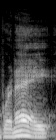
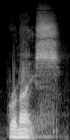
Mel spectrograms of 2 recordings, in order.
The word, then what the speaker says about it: Brenneis: I called him Brenneis in the one-on-one interview. Now I know it's Chris Brenneis.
